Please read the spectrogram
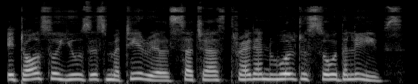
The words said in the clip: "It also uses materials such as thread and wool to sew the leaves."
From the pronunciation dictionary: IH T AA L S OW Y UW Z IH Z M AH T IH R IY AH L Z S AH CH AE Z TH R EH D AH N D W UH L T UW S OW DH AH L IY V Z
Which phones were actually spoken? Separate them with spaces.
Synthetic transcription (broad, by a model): IH T AA L S OW Y UW Z IH Z M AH T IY R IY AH L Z S AH CH AE Z T R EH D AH N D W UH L T UW S OW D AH L IY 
